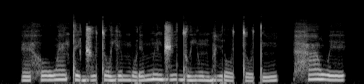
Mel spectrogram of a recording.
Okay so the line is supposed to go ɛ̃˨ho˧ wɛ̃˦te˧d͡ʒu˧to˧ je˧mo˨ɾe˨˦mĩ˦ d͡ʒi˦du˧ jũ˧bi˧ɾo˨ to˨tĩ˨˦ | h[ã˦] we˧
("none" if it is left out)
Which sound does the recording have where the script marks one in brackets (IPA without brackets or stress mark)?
ã˦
